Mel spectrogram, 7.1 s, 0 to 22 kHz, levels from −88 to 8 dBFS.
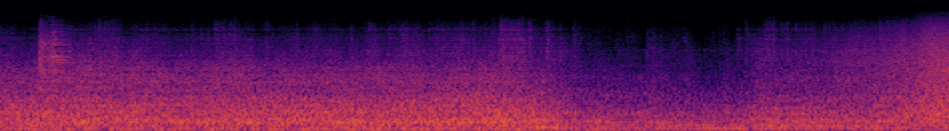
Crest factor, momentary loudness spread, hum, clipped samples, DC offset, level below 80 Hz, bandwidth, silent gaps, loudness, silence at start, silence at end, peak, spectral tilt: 16 dB; 8 LU; none; under 0.1%; under 0.1%; -42 dBFS; 14.5 kHz; none; -31 LUFS; 0 s; 0 s; -16 dBFS; -5.5 dB/octave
